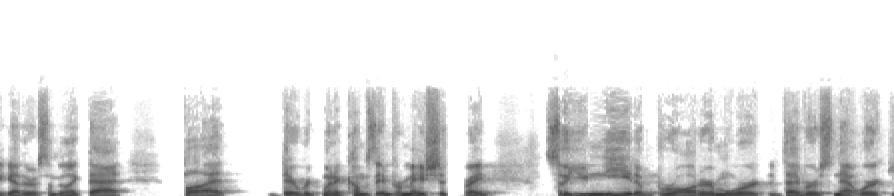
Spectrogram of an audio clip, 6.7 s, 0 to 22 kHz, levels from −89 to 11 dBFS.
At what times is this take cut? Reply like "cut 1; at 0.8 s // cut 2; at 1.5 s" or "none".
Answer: cut 1; at 3.3 s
